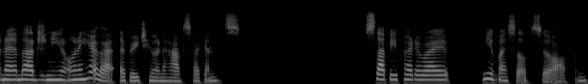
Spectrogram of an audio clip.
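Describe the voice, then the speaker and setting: A woman with a fairly high pitch and ordinary pitch variation talks at a very fast pace, broken by long, frequent pauses. The recording is very clean with a silent background, and the sound is dry and close with no echo. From Germany. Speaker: game streamer. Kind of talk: live gameplay stream chat. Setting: live stream. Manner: casual.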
